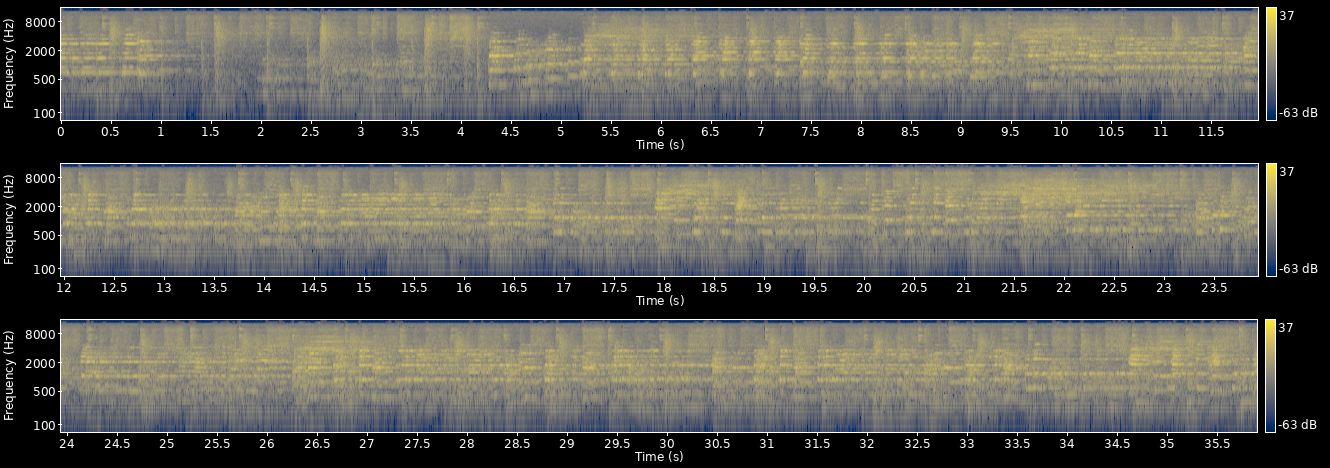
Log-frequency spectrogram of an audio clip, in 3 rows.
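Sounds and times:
steel band playing: 0.0 - 35.9.

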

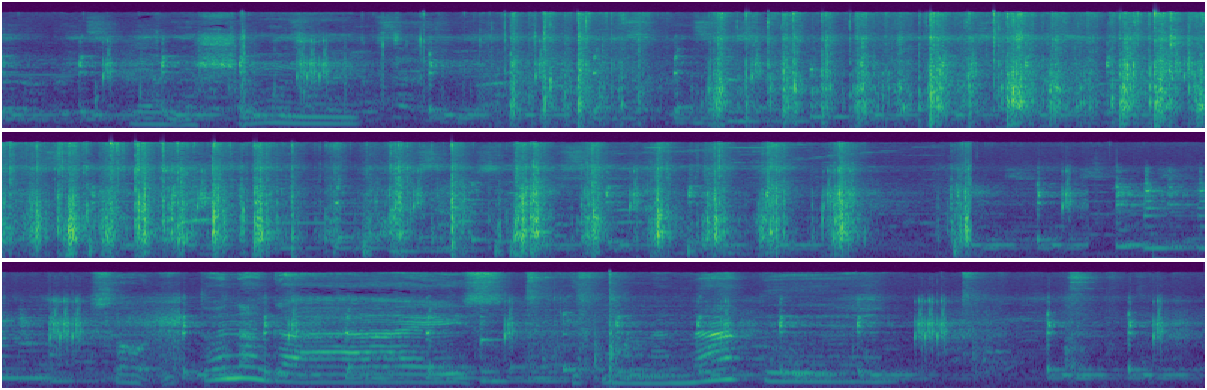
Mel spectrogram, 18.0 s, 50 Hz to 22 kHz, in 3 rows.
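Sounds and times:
background music: 0.0 - 18.0
food sticks rattling in plastic tub: 1.2 - 10.9.

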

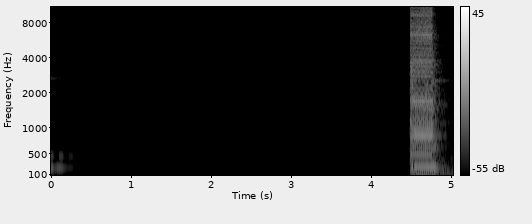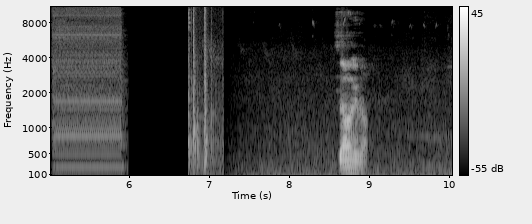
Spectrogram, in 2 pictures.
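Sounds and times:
electric doorbell buzzer: 4.5 - 6.0.

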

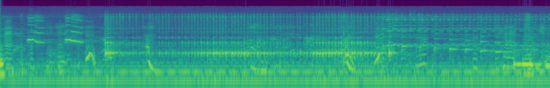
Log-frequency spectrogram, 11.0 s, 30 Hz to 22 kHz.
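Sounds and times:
held tone over fast pulse: 1.2 - 11.0
plucked-string notes: 1.9 - 11.0.

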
